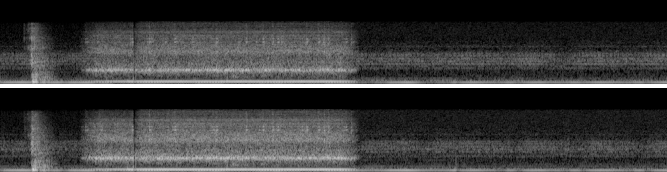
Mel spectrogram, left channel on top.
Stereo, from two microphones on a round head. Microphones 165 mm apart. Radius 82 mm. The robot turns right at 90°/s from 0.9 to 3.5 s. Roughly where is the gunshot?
Left.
